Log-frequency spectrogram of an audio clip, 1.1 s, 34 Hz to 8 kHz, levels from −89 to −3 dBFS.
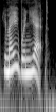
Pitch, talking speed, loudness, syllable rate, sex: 240 Hz, 215 wpm, -16 LUFS, 4.3 syllables/s, female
